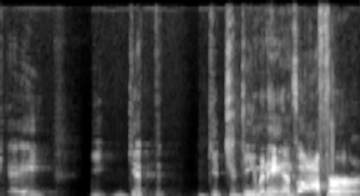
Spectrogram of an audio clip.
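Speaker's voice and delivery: very high, loud, flustered, nervous stammering voice. Retelling people with trembling hands confronting a possessed person, George McFly impression. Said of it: "it really just sounded like George McFly".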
